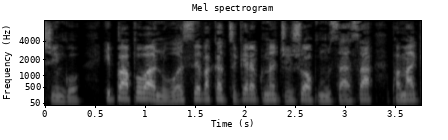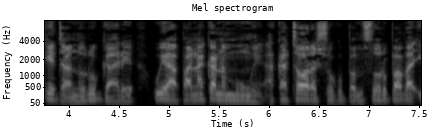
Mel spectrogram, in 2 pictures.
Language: Shona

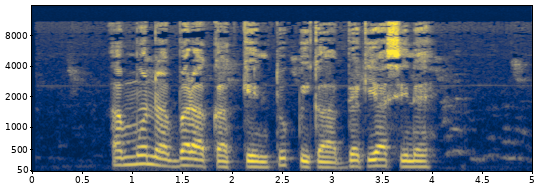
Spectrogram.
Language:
Baatonum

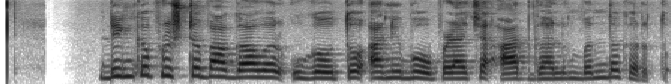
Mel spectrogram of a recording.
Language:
Marathi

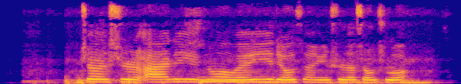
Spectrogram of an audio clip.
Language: Chinese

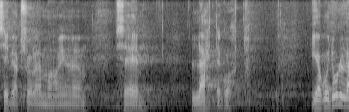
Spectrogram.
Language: Estonian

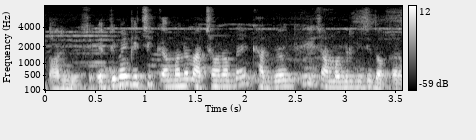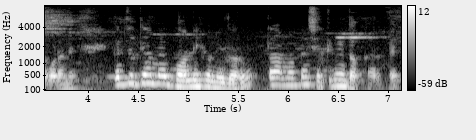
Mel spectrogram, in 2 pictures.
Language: Odia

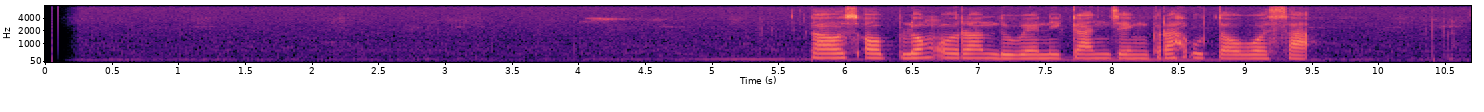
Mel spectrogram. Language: Javanese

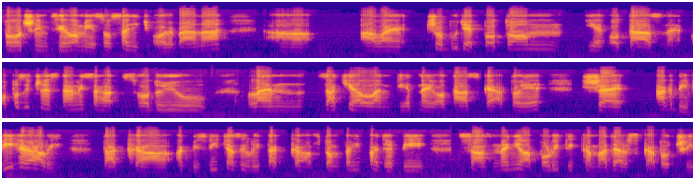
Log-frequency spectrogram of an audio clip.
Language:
Slovak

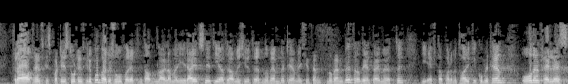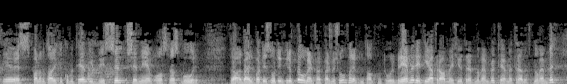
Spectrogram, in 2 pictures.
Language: Norwegian Bokmål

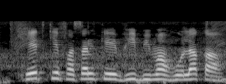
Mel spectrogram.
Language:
Bhojpuri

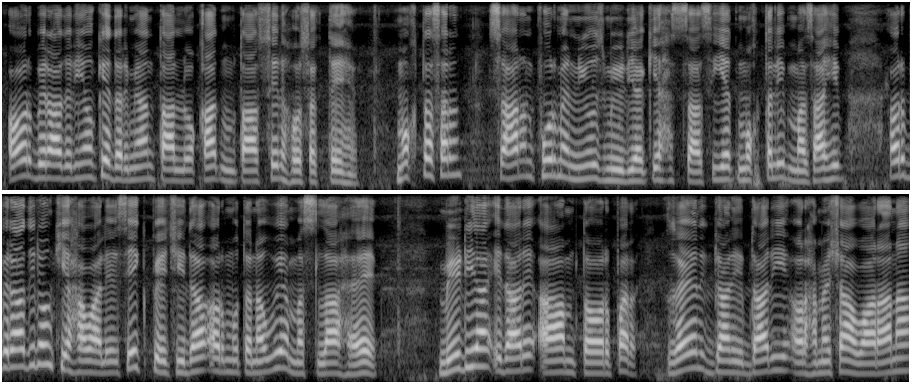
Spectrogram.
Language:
Urdu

